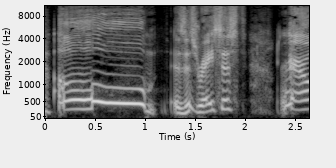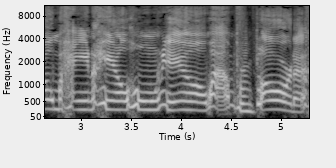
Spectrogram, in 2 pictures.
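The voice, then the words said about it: Exaggerated Florida man accent. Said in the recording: “my dumb Florida man accent”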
